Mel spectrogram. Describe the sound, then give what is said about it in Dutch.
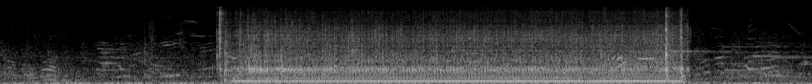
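A blender with counter-rotating blades, blending pear and other fruit into a smoothie, whirs loudly into life, running at a steady, high-pitched motor drone for about four and a half seconds before cutting off abruptly, with faint background murmur before and after. “Dat zijn deze vlijmscherpe, contra-roterende mesjes.”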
